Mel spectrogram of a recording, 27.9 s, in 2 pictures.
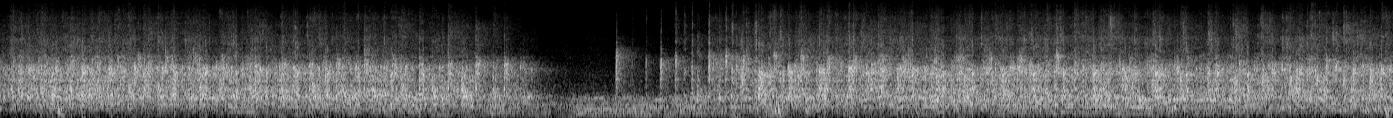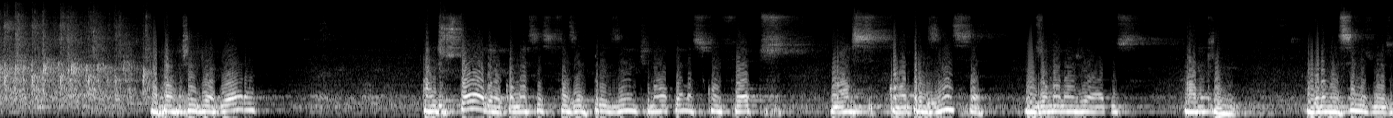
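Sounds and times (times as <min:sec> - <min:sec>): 
audience applause: 0:00.0 - 0:05.6, 0:06.2 - 0:15.7
speech: 0:15.6 - 0:16.6, 0:18.3 - 0:26.4, 0:27.0 - 0:27.8.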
